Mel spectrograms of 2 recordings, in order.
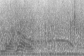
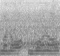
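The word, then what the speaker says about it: Morneau: balls to strikes to Moro that's the way he prefers to hear his name pronounced for years and years we said Justin morau prefers more out remember he was he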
